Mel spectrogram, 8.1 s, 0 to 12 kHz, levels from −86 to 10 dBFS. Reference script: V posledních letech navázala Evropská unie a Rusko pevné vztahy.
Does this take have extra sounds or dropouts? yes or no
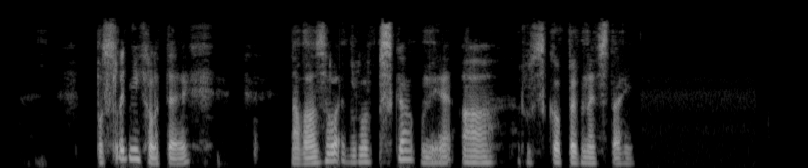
no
